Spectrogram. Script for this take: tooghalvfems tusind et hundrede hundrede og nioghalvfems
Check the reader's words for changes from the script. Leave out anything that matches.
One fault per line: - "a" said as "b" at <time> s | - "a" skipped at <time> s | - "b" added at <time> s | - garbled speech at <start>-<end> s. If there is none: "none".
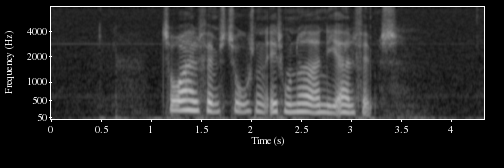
- "hundrede" skipped at 2.6 s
